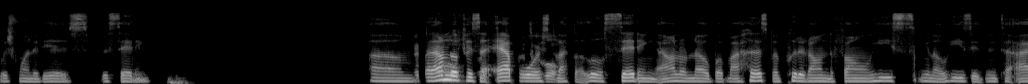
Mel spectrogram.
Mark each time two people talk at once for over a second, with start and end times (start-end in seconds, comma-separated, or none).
4.1-5.6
